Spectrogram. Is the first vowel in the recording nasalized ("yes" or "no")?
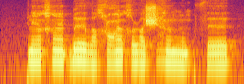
yes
